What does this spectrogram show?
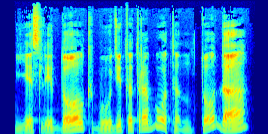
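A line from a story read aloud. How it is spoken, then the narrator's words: Slow agreement. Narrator (Russian): медленно согласился посол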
